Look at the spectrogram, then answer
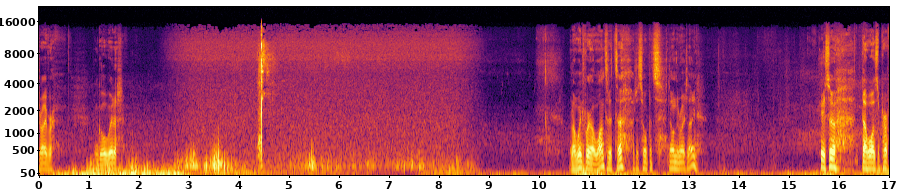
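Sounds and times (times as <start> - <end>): golf club striking ball: 3.8 - 6.6.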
